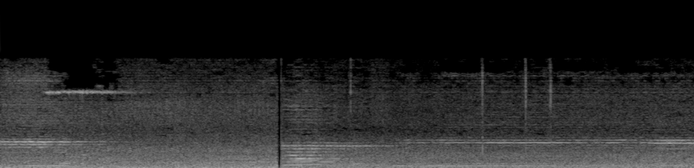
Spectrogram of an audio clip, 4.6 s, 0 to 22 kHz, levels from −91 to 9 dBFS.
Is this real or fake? fake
